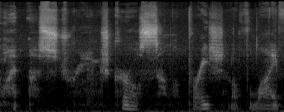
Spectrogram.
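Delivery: whispered muttering under her breath. Acted. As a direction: mutter it to yourself behind a closed door. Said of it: "you hear her muttering".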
